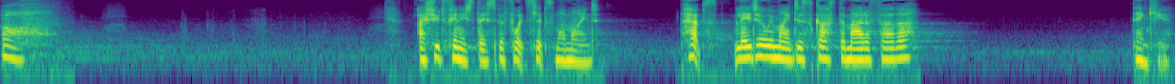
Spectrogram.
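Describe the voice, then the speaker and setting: A woman's voice: lowish voice, steady tone, normal speed, long pauses, big-room sound, lightly acted. An actress playing a reserved, watchful woman spymaster in a game cutscene, speaking carefully and formally. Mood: wistful, subdued. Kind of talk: dramatic game cutscene dialogue.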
